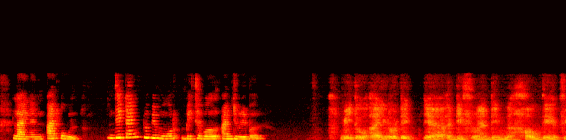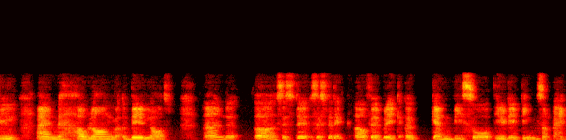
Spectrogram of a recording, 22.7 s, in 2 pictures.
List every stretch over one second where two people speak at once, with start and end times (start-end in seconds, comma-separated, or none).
none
